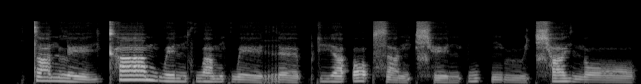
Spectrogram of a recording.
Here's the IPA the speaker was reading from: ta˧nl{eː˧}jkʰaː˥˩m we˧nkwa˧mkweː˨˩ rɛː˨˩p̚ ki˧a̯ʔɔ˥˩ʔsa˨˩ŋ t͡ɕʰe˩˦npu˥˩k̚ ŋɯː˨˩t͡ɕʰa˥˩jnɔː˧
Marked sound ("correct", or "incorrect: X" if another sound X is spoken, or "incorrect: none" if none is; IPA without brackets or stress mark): incorrect: eː˩˦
